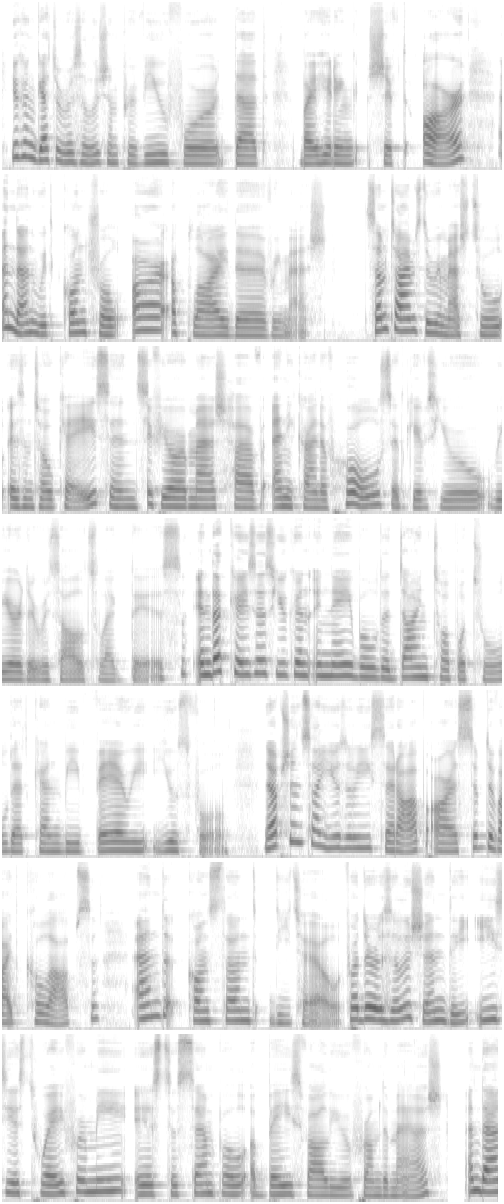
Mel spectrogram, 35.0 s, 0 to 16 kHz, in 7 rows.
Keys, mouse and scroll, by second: 6.8 ctrl+r, 7.7 click, 8.7-9.7 drag, 10.3 middle click, 11.0 shift+middle click, 12.4 shift+r, 14.4 ctrl+r, 17.8 ctrl+z, 19.5-20.5 drag, 21.4-32.8 drag, 33.7-34.9 drag.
